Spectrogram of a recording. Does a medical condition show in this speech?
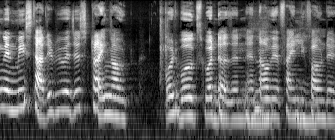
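Yes: Friedreich's ataxia; diagnosed age 12-13 in UAE, progressive muscle degeneration, described as terminal, wheelchair user since teens.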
